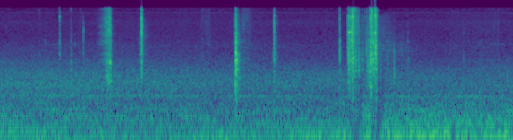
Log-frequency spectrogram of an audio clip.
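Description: Pump-action shotgun being loaded by hand: a series of short, sharp metallic clicks as shells go into the magazine, with two louder clacks close together a little past four seconds in.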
